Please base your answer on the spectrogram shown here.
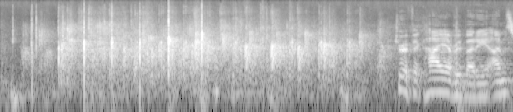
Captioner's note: audience applauds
